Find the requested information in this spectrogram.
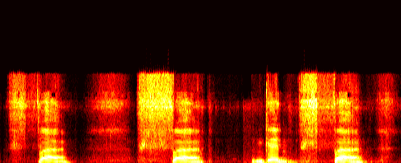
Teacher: Yang kelima huruf fa. Fa ni makhraj hurufnya dekat gigi seri atas dan bibir bawah. Gigi atas ni menyentuh bibir bawah.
